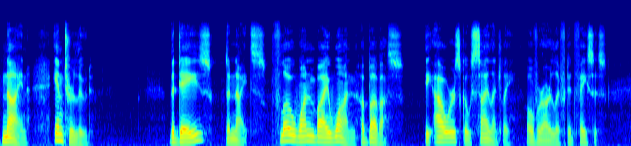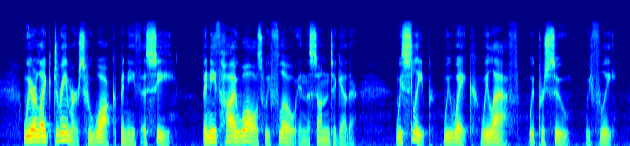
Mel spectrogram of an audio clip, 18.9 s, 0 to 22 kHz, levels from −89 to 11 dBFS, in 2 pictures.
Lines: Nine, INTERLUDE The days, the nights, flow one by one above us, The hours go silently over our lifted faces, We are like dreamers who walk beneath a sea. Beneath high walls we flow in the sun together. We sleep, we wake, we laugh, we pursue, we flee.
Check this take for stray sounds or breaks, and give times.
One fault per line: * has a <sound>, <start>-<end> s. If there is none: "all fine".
all fine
